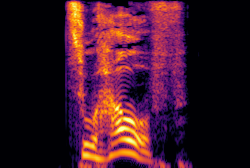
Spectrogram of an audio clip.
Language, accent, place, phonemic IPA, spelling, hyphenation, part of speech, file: German, Germany, Berlin, /t͡suˈhaʊ̯f/, zuhauf, zu‧hauf, adverb, De-zuhauf.ogg
- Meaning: 1. in droves, in large numbers or quantities 2. synonym of zusammen (“together”)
